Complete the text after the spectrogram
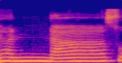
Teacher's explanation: सीन में whistling हो रही है चूंकि ये विस्लिंग लेटर्स में से एक है · नून मुशद्दद है, इसके ऊपर हम गुन्ना कर रहे हैं, हन्नासु, वन फिंगर स्ट्रेच कर रहे हैं चूंकि इसके आगे अलिफ मद्दा आ गया है।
